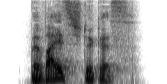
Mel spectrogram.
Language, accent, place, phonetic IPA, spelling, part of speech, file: German, Germany, Berlin, [bəˈvaɪ̯sˌʃtʏkəs], Beweisstückes, noun, De-Beweisstückes.ogg
- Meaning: genitive singular of Beweisstück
